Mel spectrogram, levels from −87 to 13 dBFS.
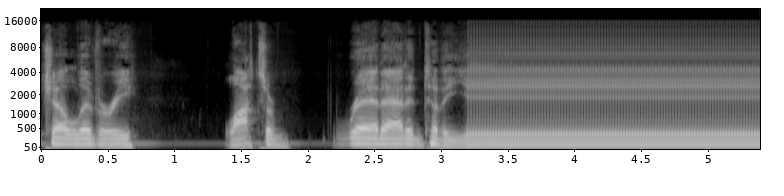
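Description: At 3.21 s, right after "red added to the", the speech locks into a system hang loop. The computer or driver stalled, but the sound hardware kept replaying the same stretch of its ring buffer. That stretch is 21.33 ms long, which fits a 1024-sample buffer. It repeats about a hundred times, at 46.9 Hz. Because each piece is so short, it fuses into a steady, low buzz. The buzz runs unchanged to the end of the clip.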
